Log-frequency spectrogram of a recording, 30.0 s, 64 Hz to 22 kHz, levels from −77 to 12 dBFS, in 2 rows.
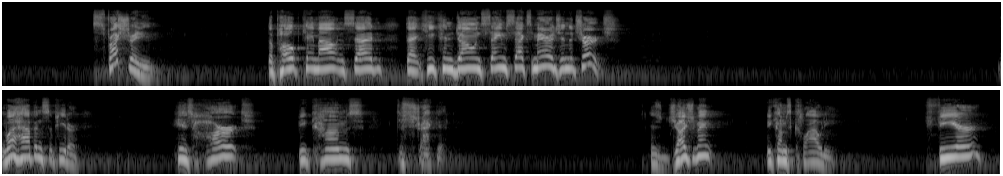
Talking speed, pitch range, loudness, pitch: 60 wpm, 140-210 Hz, -26 LUFS, 165 Hz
